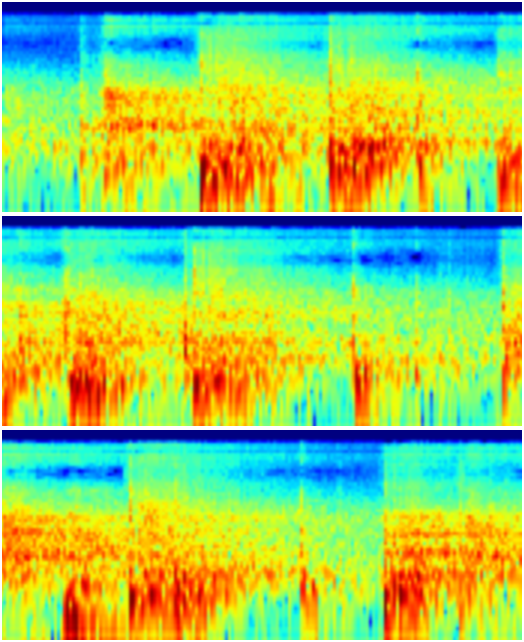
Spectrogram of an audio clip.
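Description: A basketball repeatedly thudding on a hardwood gym floor and hitting the rim and backboard, each impact ringing out in the echo of a big gym hall, roughly once a second at an uneven pace.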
